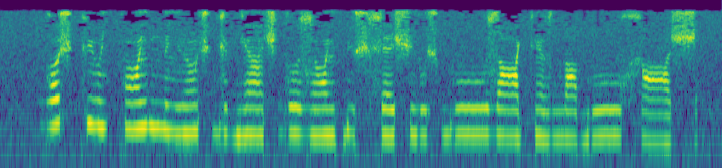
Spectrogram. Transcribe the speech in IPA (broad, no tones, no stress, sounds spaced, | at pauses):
ɡ ɔ ʃ kʲ uː lʲ k ɔ̃ lʲ n ə lʲ ð õ ʃ ɡʲ ɔ ɡʲ ãː ʃ ɡ o z ɔ̃ lʲ ɓ y ʃ x ɛ ʃ j u ʃ b uː z ɑː kʲ ɔ̃ z n ɑ b uː x ɑː ʃ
